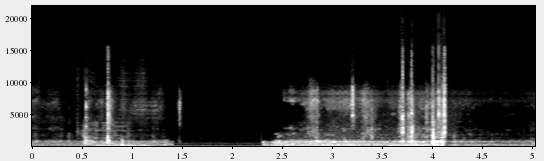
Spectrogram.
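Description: During a tabletop role-playing game session, a voice imitates car noises in two rough, rumbling bursts of mouth sound separated by a brief pause, close and fairly loud.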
